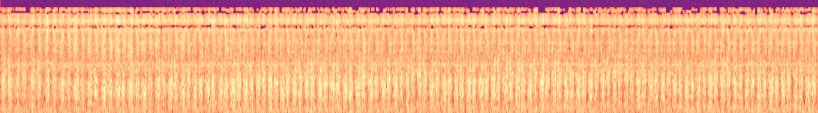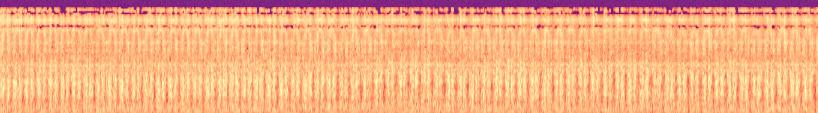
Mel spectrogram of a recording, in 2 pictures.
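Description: Handheld torch flame running steadily with a fast flutter, played over wet epoxy on a turning tumbler to pop the surface bubbles.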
